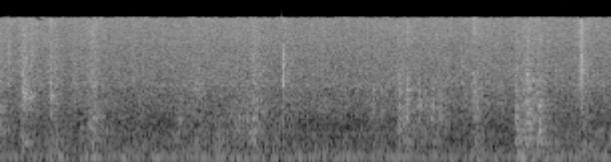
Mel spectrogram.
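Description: Sliced mushrooms, green bell pepper and onion sautéing in butter in a nonstick skillet: a steady frying sizzle with occasional small crackles.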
